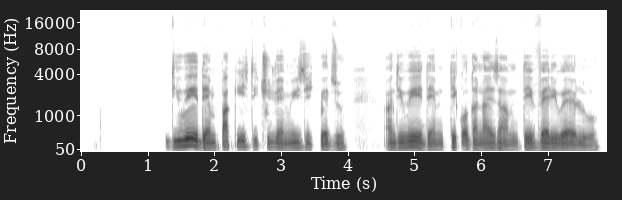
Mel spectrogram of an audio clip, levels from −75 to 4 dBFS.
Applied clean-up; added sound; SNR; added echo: neural mask model DeepFilterNet 3.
